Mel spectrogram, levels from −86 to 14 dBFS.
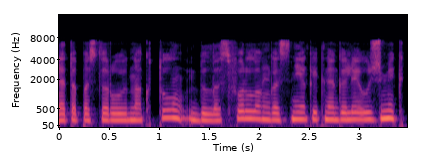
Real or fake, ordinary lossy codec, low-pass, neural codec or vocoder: fake; MP3, 64 kbps; 7.2 kHz; codec, 16 kHz, 4 kbps, FunCodec, trained on LibriTTS, 50 frames a second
